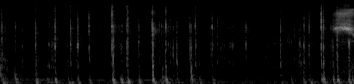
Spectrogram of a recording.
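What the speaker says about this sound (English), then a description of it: "Sorry about the keyboard noise." Rapid, irregular clicks of a computer keyboard, close and fairly quiet, in quick bursts with short pauses between them.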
